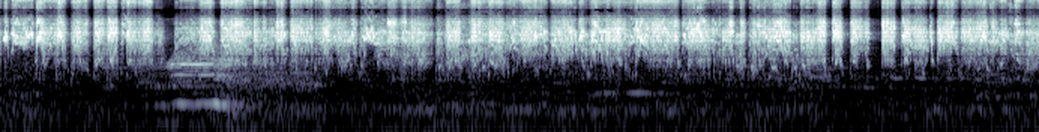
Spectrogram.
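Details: Weaver song played to encourage caged birds to sing, unedited: continuous dry, sizzling high chatter with scattered sharp chirps and a brief lower tonal note near the start.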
